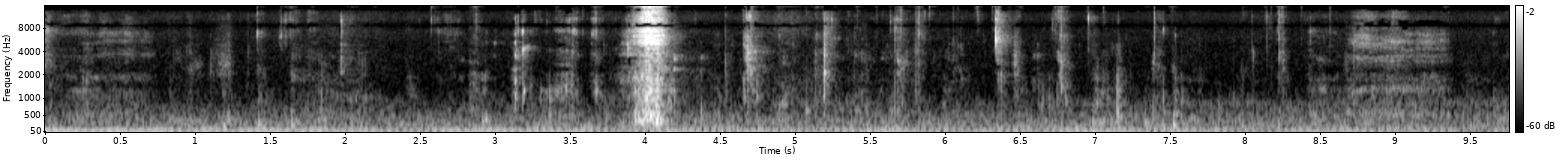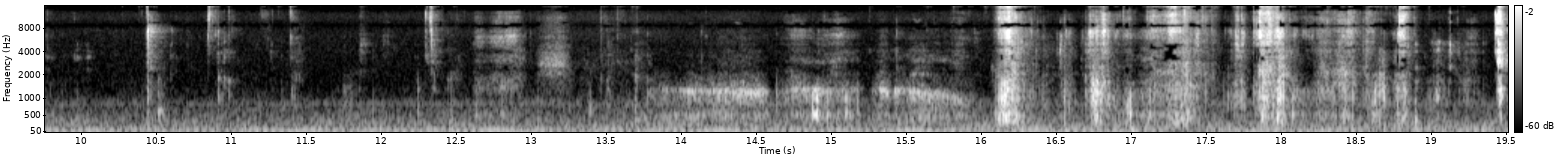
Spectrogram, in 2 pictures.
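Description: Close-up chewing and biting of seafood boil food, with scattered sharp crunches and smacks; one stronger snap about four seconds in and a cluster of bites near the end as corn on the cob is bitten into.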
